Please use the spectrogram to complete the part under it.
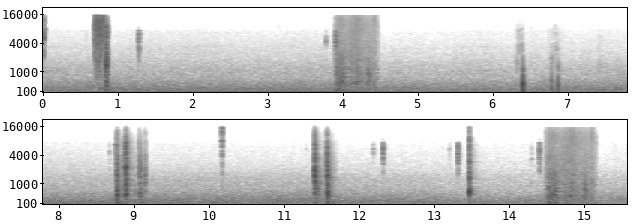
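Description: Short interface clicks and whooshes sound now and then.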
